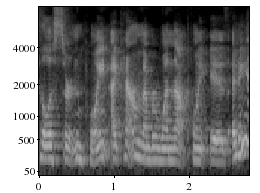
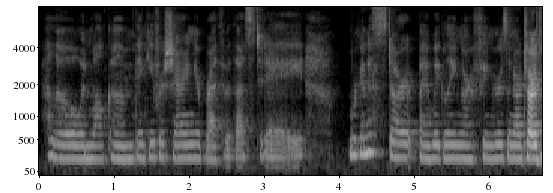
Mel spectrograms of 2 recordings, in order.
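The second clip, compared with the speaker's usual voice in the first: hushed, gentle instructor voice; soft yoga welcome; 10 dB quieter than usual. Retold or imitated. Imitating a calm yoga teacher welcoming the class, hushed. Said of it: "they come in quietly".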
